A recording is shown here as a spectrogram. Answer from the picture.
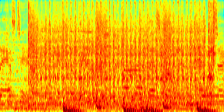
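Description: Sewing machine stitching, with a brief pause at the start before it runs on steadily, under background music whose deep bass beat comes in about a second in.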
